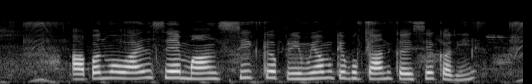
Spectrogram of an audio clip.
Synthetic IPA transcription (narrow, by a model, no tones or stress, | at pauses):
aːpənmoːbaːɪlsemaːnsɪkpɾiːmijəmkebʱʊɡ̚t̪aːnkɛɪsekɐɾĩ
